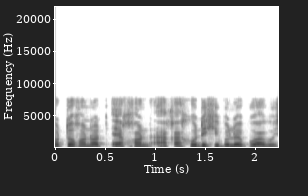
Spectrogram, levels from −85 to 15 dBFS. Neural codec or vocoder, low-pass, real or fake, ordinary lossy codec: none; none; real; none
